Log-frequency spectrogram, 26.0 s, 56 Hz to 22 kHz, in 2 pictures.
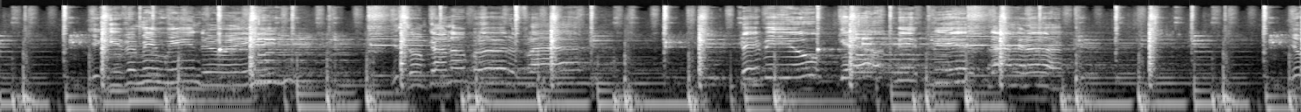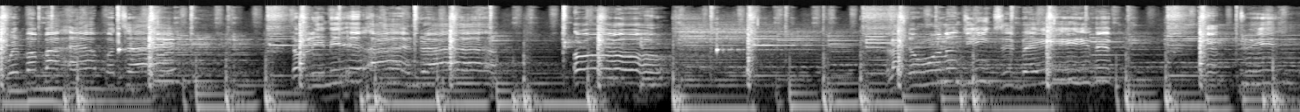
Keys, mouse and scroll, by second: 13.3 click, 14.0 u, 16.0 click, 18.4 ctrl+i, 19.7 click, 20.8 Return, 23.3-25.6 drag, 25.6 s.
